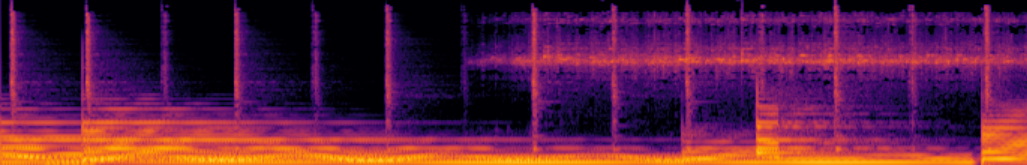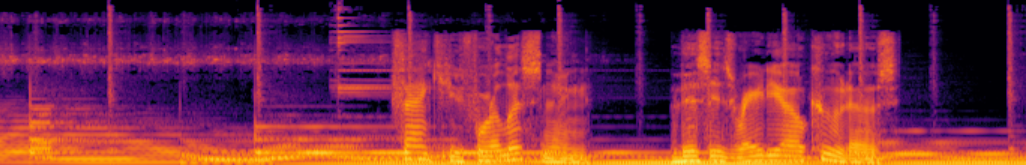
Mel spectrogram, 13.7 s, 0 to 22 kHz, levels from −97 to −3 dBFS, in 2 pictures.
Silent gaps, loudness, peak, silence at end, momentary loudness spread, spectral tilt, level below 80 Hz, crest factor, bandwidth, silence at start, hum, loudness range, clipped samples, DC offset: none; -21 LUFS; 0 dBFS; 0 s; 9 LU; -6 dB/octave; -26 dBFS; 18 dB; 19.5 kHz; 0 s; none; 7 LU; under 0.1%; under 0.1%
